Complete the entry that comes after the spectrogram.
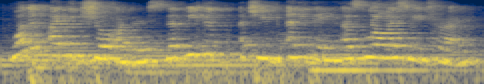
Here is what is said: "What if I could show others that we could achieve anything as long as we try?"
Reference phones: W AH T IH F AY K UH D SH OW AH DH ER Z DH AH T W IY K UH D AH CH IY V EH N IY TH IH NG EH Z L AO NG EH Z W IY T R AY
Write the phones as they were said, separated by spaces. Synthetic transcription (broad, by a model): W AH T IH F AY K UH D SH OW AH DH ER Z DH AH T W IY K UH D AH CH IY V EH N IY TH IH NG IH Z L AO NG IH Z W IY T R AY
